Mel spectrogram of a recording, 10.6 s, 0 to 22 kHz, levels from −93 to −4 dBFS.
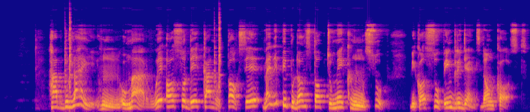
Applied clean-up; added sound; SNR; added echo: none; Tap / Dishes, pots, and pans; 4 dB; none.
